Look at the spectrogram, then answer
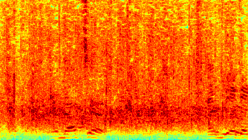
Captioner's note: audience claps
